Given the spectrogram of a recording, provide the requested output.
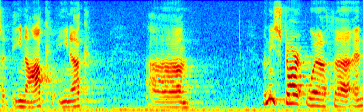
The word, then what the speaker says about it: Enoch: I pronounce it Enoch.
